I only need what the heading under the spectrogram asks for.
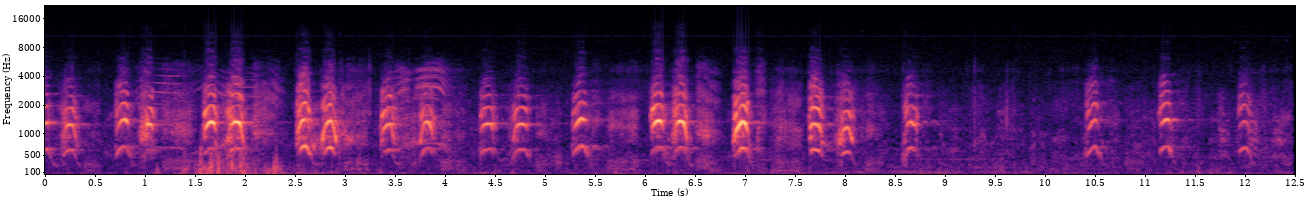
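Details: Terrier barking in a long run of sharp, high-pitched barks, repeated in uneven bursts at roughly one per second.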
